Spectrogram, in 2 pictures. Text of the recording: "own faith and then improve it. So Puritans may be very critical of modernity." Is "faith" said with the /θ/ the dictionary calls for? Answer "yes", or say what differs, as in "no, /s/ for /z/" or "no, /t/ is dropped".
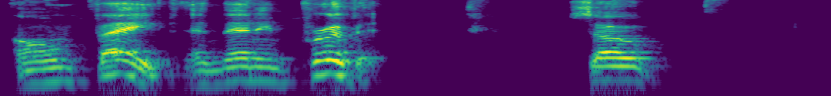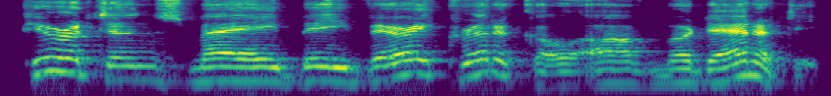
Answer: yes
